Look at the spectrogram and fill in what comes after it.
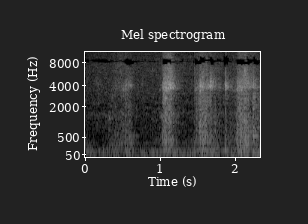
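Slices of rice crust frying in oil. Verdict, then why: Not crisp. Three-millimetre-thick slices of rice crust frying in oil give off a soft hiss broken by bright, high-pitched clattering bursts. Though their color already looks right, the sound shows the crust is still not crisp enough, so the heat is raised slightly to drive out more moisture.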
